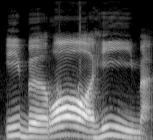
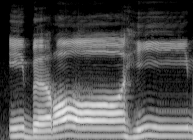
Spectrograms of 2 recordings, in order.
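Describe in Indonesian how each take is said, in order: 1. Vokal panjang hanya ditahan sebentar. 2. Vokal panjang dipanjangkan terlalu lama. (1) "Jadi dua harakat" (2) "itu salah. Jadi jangan sepanjang"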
